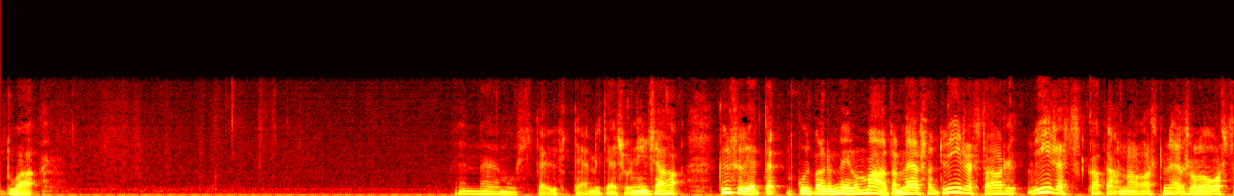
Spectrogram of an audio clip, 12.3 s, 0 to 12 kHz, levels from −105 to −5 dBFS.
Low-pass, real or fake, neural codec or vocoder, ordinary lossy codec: 7.2 kHz; fake; codec, 16 kHz, 16 kbps, FreqCodec, smaller model; MP3, 64 kbps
